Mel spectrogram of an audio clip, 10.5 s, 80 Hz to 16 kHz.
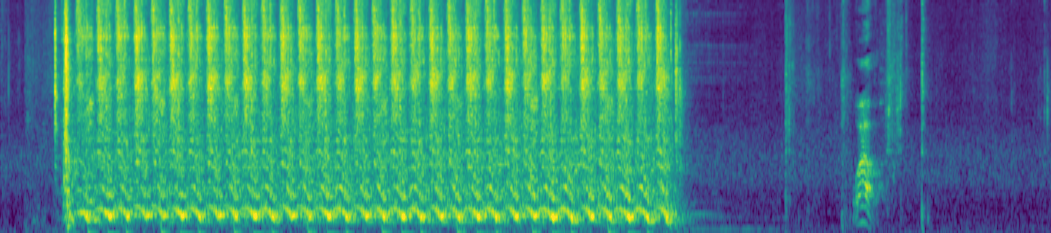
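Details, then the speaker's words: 1968 VW Beetle garage find with a new condenser, oil and starting fluid added: six seconds of steady, even cranking at about three beats a second that never catches; crank no start because the distributor was not fully seated and not spinning. "alright so I found a simple mistake distributor when I took it out wasn't seated fully so it wasn't spinning obviously stupid mistake on my part"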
